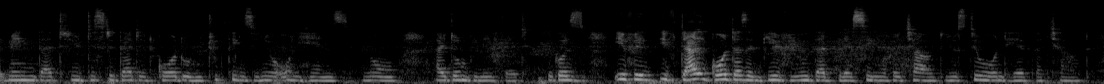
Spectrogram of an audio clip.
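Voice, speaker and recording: Monotone, flat intonation comes at a moderate pace with audible room echo. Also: woman. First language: not English. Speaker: vlogger. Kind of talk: casual vlog explainer.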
